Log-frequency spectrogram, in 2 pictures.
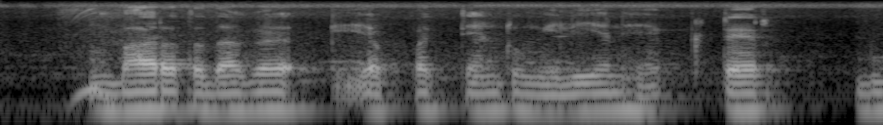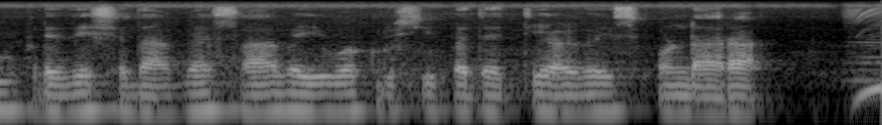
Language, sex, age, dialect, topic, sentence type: Kannada, male, 18-24, Dharwad Kannada, agriculture, statement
